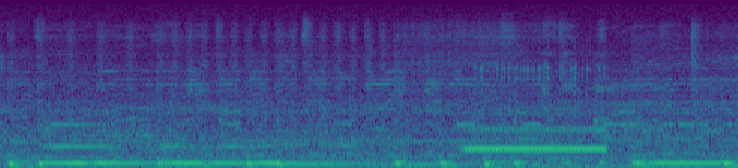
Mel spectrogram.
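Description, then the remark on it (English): Telephone tones as a caller dials back after the call cut off: a low buzzing tone broken into short segments, then a single sustained ringing tone in the middle before the line buzz returns. No one speaks. “I think he hung up. Let me call back.”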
